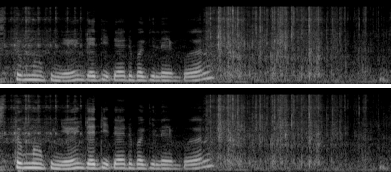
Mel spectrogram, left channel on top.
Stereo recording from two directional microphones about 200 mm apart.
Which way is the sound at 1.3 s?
15° right (ahead or behind).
